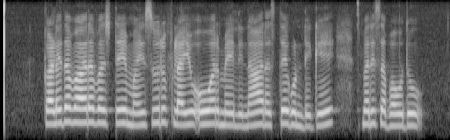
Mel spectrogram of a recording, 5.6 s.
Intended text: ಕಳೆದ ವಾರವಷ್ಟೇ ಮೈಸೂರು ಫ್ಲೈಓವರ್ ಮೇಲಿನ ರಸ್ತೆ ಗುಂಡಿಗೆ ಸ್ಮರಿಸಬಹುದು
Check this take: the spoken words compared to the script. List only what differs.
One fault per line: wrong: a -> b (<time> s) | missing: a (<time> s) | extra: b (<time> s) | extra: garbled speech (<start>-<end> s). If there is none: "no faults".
no faults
